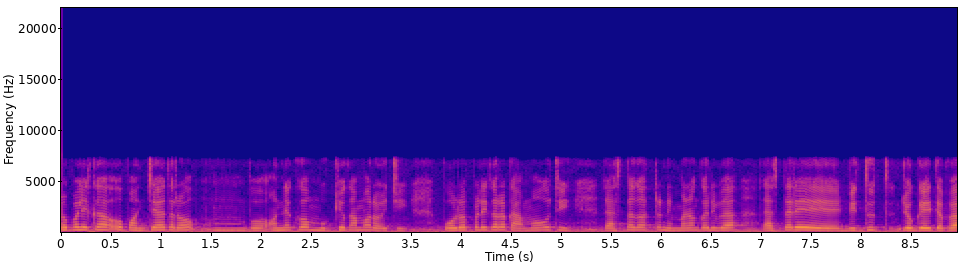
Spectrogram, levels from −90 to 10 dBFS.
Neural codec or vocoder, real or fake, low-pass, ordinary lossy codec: codec, 16 kHz, 8 kbps, FunCodec, trained on LibriTTS, 25 frames a second; fake; 7.2 kHz; none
